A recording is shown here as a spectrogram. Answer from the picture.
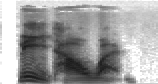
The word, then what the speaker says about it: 立陶宛: 是立陶宛。 – 嗯，没错，不要念成怨哦。 – 我还我还要打开小抄，不然我可能会讲错。不会有人念成立陶院吧？ – 就少看上面了，少看了宝盖头。 – 好，那这个新闻是。就是录影的昨天才传出来说，这个立陶宛将要捐赠台湾两万剂的 AZ 新冠疫苗，那预计在九月底前会抵台。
